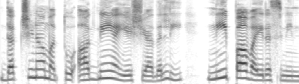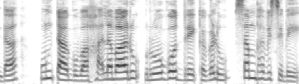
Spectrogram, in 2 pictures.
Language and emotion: Kannada, neutral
